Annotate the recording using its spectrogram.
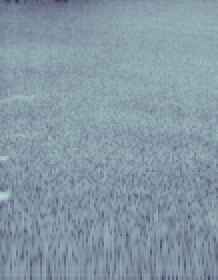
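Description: Steady rushing and splashing of water from a plaza floor fountain, its many ground jets spraying up and falling back onto the paving.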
